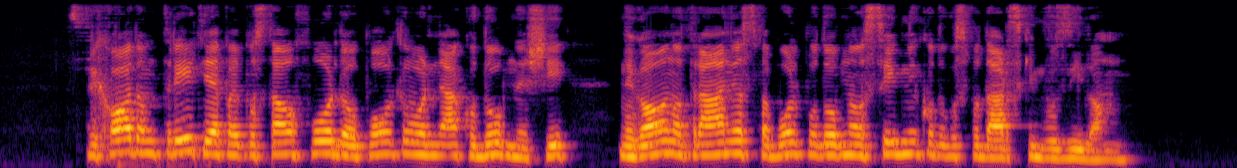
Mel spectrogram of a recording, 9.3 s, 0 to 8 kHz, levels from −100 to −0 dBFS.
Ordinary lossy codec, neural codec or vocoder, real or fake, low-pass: none; none; real; 7.2 kHz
